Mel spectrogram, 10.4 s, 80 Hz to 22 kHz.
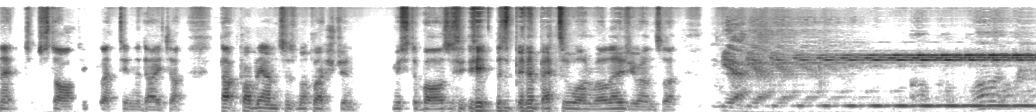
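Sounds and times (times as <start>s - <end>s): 
speech: 0.0s - 8.6s
steady electronic tone humming: 7.2s - 10.3s
voice on a phone line with audio echo: 7.2s - 10.3s.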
